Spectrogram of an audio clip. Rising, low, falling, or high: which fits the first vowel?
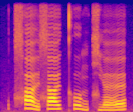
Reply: falling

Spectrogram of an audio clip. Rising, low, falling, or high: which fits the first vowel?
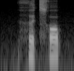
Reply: falling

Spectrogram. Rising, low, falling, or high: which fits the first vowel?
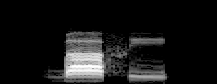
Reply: high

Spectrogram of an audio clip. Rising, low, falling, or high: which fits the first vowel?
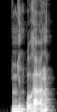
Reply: low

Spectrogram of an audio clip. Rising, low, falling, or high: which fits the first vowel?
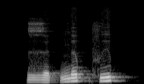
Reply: low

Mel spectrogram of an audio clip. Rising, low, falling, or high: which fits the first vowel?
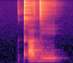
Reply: high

